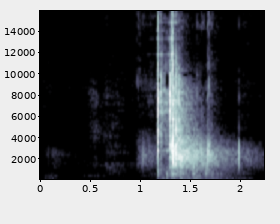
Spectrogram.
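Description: Pool break shot: about a second in, the cue ball cracks loudly into the racked balls, followed by the clatter of balls clicking off one another and the cushions as they scatter.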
